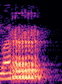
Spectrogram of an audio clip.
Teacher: And as well, we have here the sound R, which is like tigers do. But not like in English, we don't fold our tongue into a crescent. We have this firm R.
